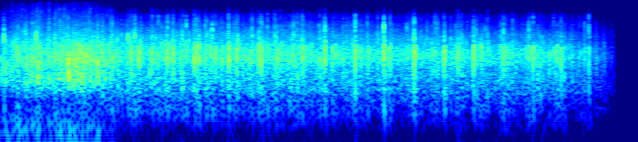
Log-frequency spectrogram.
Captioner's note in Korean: 박수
